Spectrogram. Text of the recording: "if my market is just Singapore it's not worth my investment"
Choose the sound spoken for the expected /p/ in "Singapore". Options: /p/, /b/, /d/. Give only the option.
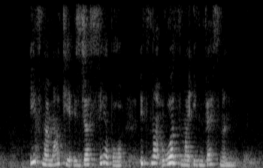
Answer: /b/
